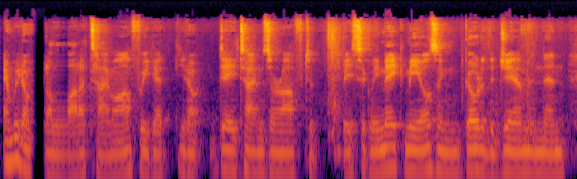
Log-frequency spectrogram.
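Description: Low-voiced chatty man over background noise. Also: flat delivery, darkish tone. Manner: chatty, jokey, halting with repeats. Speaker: theatre director and actor, interview guest. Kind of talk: casual interview chat. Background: puppy moving about at home.

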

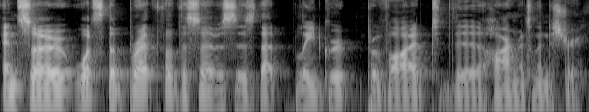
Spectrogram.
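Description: A man hosting an industry podcast, introducing his guest and asking questions in a measured way. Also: deep voice, flat delivery. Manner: measured, partly scripted introductions. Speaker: podcast host.

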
